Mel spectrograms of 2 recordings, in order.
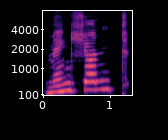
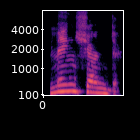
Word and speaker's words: mentioned: okay good thank you is not mentioned with t sound but with d mentioned okay mentioned and then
